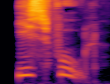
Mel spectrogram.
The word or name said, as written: isfugl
